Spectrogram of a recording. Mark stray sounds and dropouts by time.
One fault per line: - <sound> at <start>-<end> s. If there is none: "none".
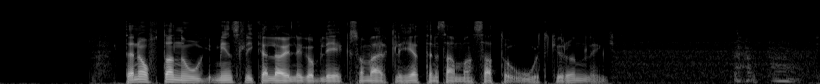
- throat clearing at 7.3-8.1 s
